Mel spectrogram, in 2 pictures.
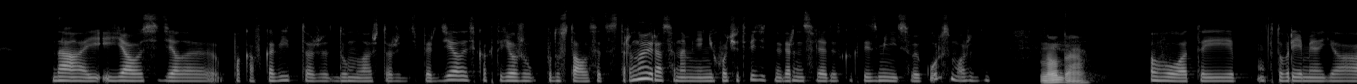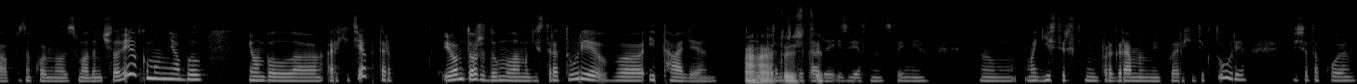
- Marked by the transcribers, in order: tapping; other background noise
- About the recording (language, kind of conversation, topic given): Russian, podcast, Что вы выбираете — стабильность или перемены — и почему?
- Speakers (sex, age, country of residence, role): female, 40-44, Italy, guest; male, 35-39, Estonia, host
